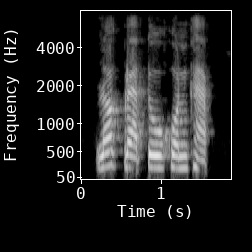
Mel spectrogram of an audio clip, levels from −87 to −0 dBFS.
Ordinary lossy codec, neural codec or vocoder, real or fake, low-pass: none; none; real; 7.2 kHz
